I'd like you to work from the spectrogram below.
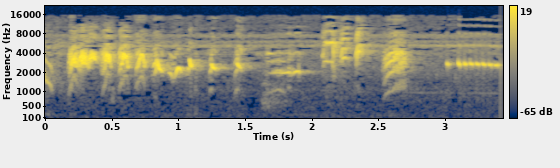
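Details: A wild Oriental magpie-robin near a house in a new settlement at midday, already caught on a lime stick, still sings and challenges the decoy, pouring out a rapid, varied song of sweet chirps and warbles that ends in a long, steady whistle.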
